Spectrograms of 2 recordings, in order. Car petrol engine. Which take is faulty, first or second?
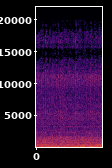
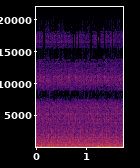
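second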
